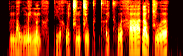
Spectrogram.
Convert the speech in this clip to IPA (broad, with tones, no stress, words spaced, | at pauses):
ma̤˨˩wŋə˨˦jno̰˧˨n hə˨˩t̚ ʔi̤˨˩ə̯hwɛ̰˧˨ t͡ɕə˧n t͡ɕə˧˩wkə˨˩t̚t̪ʰə̰˧˥jt̪ʰu˨˦ə̯ haː˨˦ɗa˧wt͡ɕu˨˦ə̯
